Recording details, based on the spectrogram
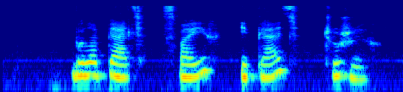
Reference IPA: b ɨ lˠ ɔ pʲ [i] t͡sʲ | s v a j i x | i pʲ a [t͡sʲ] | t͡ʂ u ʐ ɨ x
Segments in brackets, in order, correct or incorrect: incorrect: a, correct

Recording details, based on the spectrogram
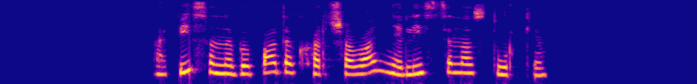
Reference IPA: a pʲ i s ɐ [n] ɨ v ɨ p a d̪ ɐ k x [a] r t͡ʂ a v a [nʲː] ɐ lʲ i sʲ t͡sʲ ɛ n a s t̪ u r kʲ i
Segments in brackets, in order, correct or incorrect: correct, incorrect: ɐ, correct

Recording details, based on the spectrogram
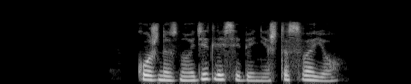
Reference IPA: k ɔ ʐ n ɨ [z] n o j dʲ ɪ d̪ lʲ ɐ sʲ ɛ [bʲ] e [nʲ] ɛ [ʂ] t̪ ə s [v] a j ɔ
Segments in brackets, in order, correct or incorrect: correct, correct, correct, correct, correct

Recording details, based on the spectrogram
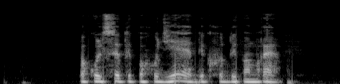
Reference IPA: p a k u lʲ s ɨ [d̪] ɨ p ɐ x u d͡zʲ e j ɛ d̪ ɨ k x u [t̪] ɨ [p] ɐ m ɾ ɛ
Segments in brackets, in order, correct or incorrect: incorrect: t̪, incorrect: d̪, correct

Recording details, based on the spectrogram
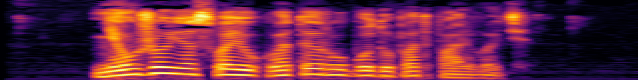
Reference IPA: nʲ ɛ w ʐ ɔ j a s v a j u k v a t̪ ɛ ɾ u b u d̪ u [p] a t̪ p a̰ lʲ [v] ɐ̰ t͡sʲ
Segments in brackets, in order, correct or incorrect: correct, correct

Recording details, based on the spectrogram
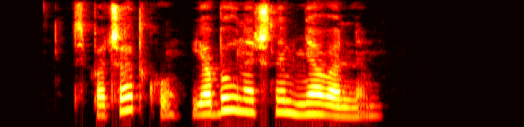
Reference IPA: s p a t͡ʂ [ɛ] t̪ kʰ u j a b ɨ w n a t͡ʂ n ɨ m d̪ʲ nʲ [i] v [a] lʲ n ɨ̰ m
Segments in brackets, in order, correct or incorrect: incorrect: a, incorrect: a, correct

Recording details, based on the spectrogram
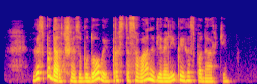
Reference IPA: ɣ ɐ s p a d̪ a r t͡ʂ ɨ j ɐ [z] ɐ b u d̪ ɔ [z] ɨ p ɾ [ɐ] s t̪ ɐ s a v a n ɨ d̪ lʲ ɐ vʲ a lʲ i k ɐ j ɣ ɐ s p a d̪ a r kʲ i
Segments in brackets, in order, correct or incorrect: correct, incorrect: v, correct

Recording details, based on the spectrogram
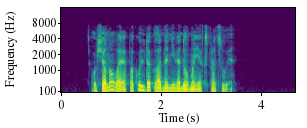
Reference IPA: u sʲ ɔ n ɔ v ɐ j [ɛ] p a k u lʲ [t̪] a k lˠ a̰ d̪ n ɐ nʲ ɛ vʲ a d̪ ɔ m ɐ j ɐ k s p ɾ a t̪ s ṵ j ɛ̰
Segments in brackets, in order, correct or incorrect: correct, incorrect: d̪

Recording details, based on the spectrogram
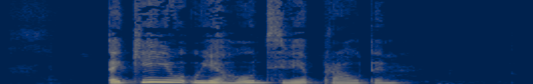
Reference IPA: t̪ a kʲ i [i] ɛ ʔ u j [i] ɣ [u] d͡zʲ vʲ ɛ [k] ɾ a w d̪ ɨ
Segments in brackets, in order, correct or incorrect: incorrect: j, incorrect: a, incorrect: ɔ, incorrect: p

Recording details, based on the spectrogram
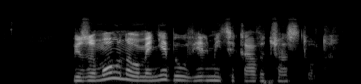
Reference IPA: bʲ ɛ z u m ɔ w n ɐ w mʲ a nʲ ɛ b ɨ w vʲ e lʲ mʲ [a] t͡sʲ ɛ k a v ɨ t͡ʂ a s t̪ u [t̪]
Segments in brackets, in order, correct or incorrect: incorrect: i, correct

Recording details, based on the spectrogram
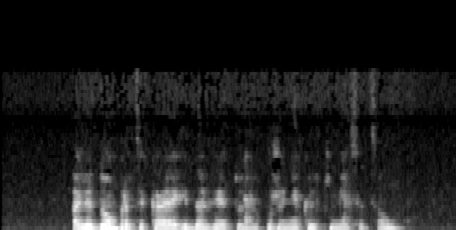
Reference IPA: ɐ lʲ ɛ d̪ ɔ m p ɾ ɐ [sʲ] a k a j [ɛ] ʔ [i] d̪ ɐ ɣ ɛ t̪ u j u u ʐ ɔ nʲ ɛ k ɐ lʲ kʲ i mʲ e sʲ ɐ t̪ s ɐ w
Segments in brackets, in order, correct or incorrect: incorrect: t͡sʲ, correct, correct

